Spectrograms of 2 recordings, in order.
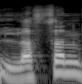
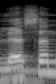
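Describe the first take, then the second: First: The first vowel is a short 'uh' sound. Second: The first vowel is a clear 'e' sound. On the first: This is the slang form people use nowadays. "लसन कहते हैं" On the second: This is the standard form of the word. "लेसन नहीं"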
